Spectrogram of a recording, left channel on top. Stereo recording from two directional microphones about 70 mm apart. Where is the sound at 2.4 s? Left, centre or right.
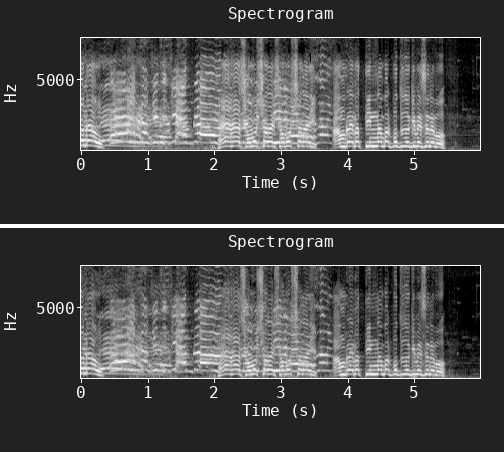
Right.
